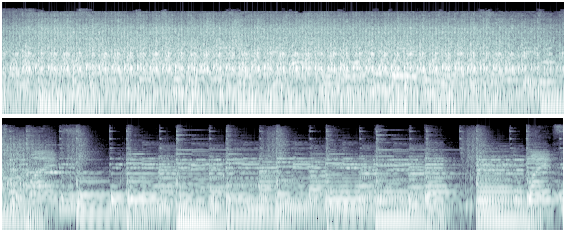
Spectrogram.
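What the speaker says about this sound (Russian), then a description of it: "Экскаватор." An excavator engine in an educational cartoon about vehicles gives a dense, steady mechanical rumble for about six seconds before giving way to light music.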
